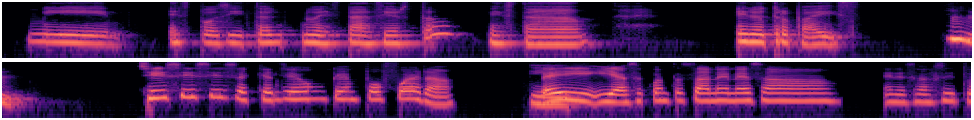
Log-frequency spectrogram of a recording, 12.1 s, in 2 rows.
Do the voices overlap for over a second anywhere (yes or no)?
no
